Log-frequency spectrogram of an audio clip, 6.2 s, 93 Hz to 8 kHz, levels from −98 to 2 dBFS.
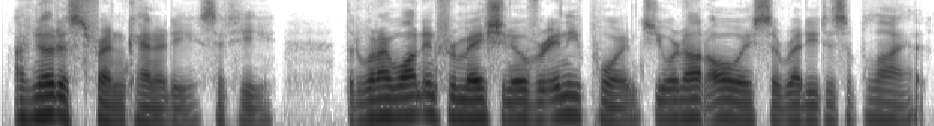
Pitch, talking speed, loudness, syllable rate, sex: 110 Hz, 230 wpm, -18 LUFS, 6.7 syllables/s, male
